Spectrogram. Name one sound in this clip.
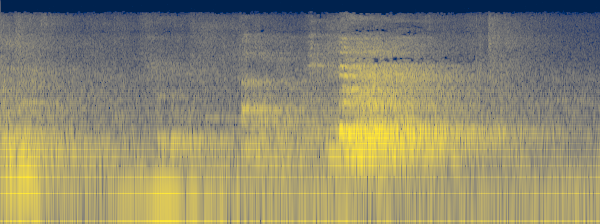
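A woman speaks aloud in a large echoing hall.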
